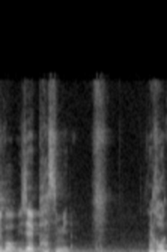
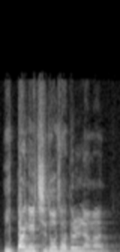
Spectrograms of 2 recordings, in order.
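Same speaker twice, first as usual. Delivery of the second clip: much louder, higher, pained sermon cry; full-force preaching; 5 semitones higher, 8 dB louder than usual. Acted. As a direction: thunder God's grief over the leaders. God's lament preached at full force. (하나님의 아픔을 외치는 설교)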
